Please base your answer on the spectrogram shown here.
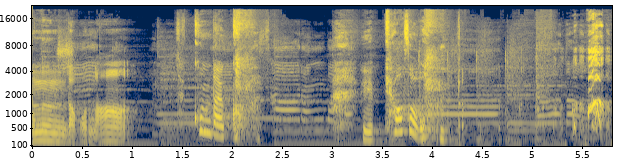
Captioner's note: laugh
